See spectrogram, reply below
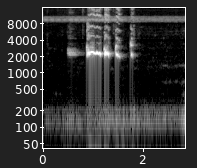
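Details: An orange-headed thrush sings calmly, a lure for thrushes that have stopped singing: one soft whistle, then three clear mid-pitched whistled notes and a final short slurred note, over low hum.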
